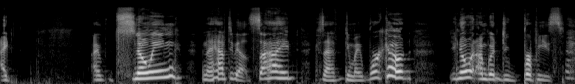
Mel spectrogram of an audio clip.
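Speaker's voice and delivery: worked-up, fed-up, exasperated, upset tone, acted out. Retelling own words about working out in the snow, imitating own upset past self. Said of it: "I can't tell you how upset I was".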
